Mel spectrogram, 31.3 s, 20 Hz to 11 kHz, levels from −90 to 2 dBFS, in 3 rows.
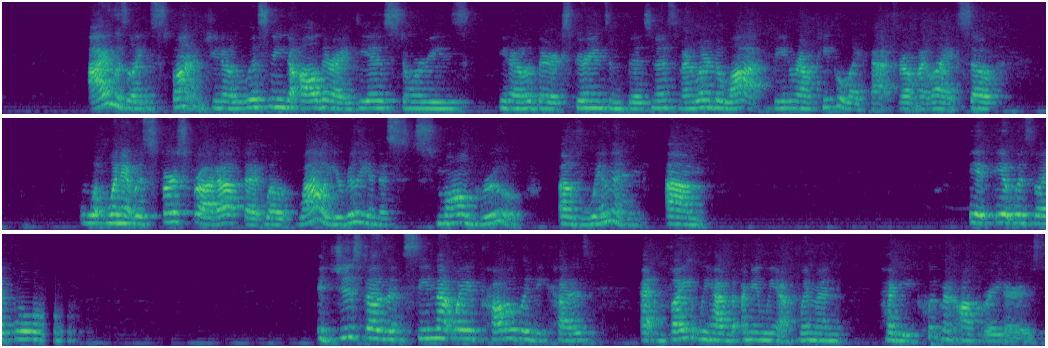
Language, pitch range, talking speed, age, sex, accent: English, 175-220 Hz, 145 wpm, 30-49, female, American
